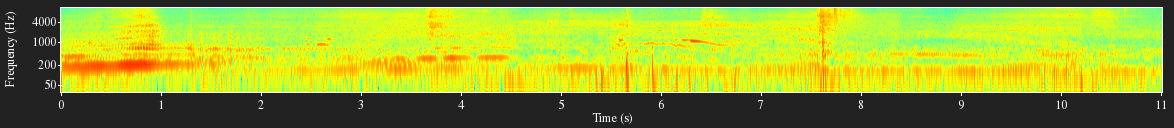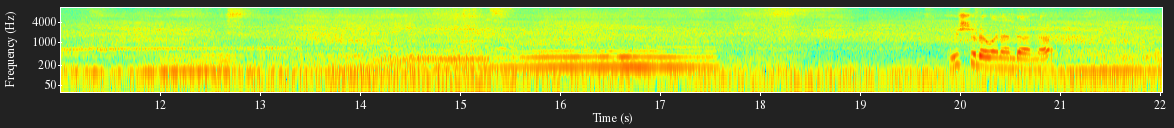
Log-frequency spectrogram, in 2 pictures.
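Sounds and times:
race car engines passing: 0:00.0 - 0:22.0.

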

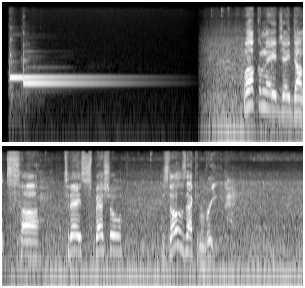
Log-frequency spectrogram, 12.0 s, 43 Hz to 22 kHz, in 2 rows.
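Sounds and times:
ding-dong doorbell chime: 0:00.1 - 0:03.6.

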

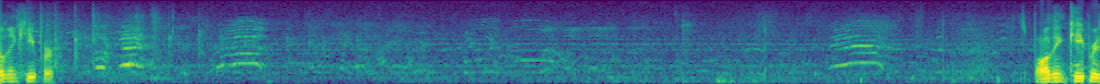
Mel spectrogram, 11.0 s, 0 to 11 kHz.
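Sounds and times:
distant high-pitched shout: 0:02.2 - 0:02.7, 0:08.3 - 0:09.0.

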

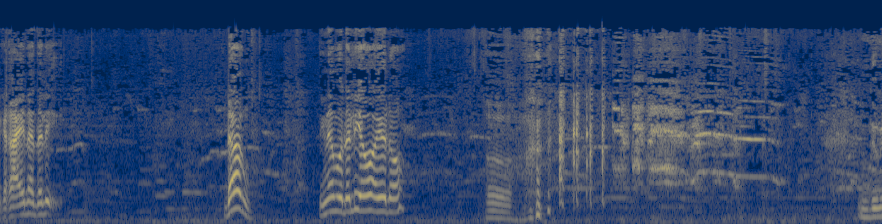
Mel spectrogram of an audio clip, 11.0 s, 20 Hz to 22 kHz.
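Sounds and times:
rooster crowing: 0:04.9 - 0:06.5, 0:07.2 - 0:10.9.

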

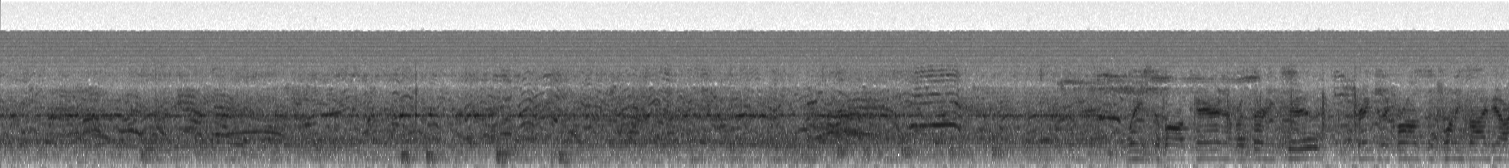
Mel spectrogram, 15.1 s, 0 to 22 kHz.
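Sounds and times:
crowd yelling and cheering: 0:00.0 - 0:15.0.

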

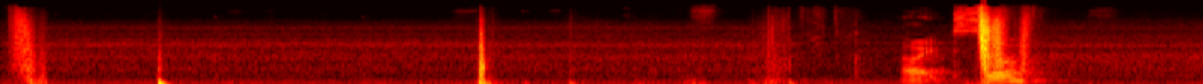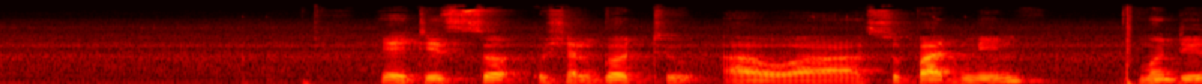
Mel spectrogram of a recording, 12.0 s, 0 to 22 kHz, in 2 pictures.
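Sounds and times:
person speaking: 0:04.8 - 0:05.3.

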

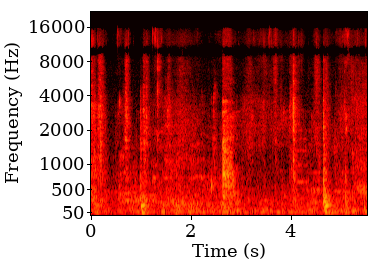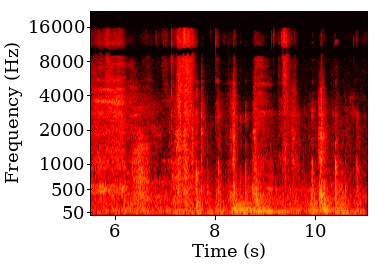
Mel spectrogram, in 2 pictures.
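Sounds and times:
person chewing rice: 0:00.0 - 0:11.0.

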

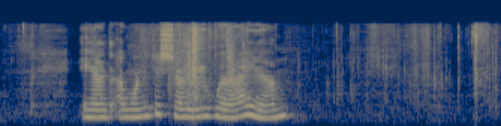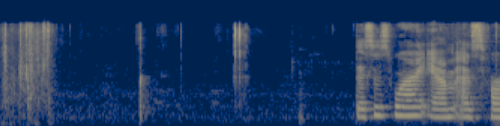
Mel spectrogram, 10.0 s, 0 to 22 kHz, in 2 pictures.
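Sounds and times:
small items rustling on table: 0:01.2 - 0:05.6.

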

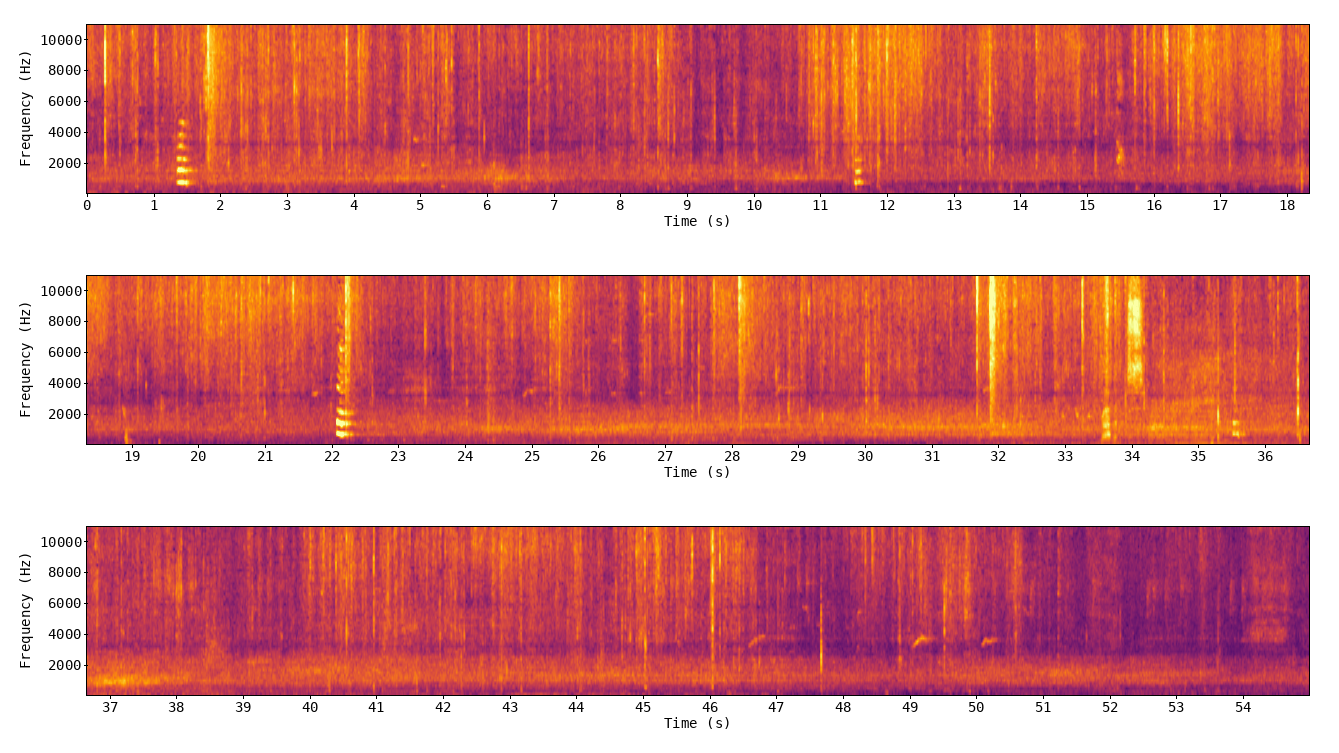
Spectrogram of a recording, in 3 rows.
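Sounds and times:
leaves rustling and crackling: 0:00.0 - 0:52.2
goat crying: 0:01.3 - 0:02.6.

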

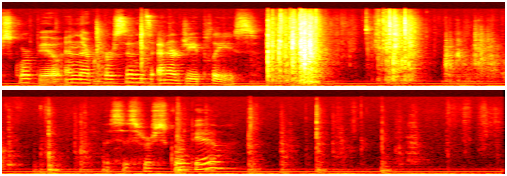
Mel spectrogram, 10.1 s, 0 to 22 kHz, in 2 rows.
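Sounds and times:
cards being shuffled: 0:02.7 - 0:04.3.

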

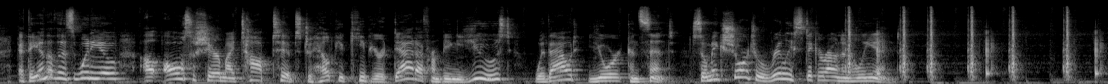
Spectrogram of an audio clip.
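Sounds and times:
sharp clicks and pops: 0:08.4 - 0:11.0.

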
